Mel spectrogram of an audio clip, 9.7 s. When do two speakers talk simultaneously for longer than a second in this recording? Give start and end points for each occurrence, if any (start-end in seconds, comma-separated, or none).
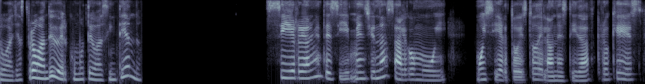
none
